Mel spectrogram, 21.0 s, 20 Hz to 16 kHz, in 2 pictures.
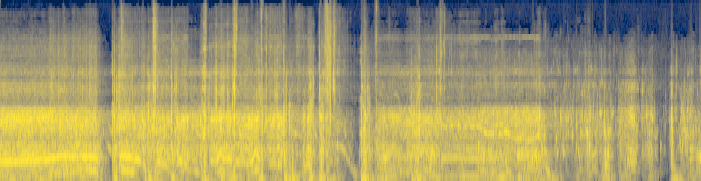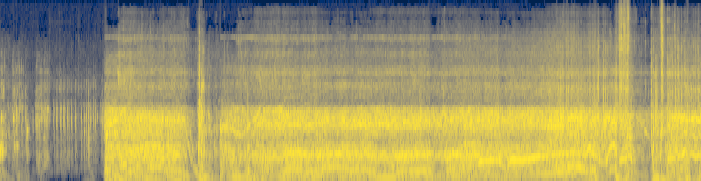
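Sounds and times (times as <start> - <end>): electric motor whine: 0.0 - 8.3, 12.1 - 21.0
choppy water: 0.0 - 21.0
rushing water: 7.8 - 12.0.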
